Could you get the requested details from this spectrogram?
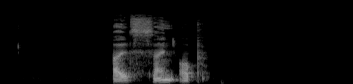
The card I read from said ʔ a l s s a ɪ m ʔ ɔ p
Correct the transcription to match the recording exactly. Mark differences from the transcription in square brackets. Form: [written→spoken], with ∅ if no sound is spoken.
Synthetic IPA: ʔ a l s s a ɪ [m→n] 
